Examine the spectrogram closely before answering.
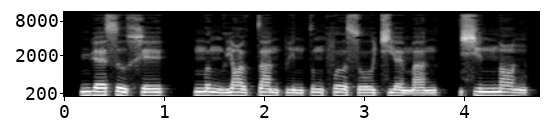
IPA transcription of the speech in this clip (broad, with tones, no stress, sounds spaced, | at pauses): m ɥ ɛ˦ s ɹ̩˥˨ x e˦ ɪ̯ | n̪ ɤ˥˨ ŋ l j ɑ˥˨ ʊ̯ t̪ a˥˨ n p i˨˩ n t̪ ʊ˥˨ ŋ f ɤ˥˨ s o˦ ʊ̯ t͡ɕ j ɛ˥˨ m a˦ n | ɕ i˦ n n̪ ɑ˥˨ ŋ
